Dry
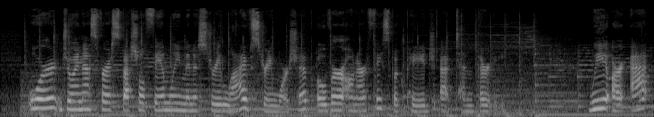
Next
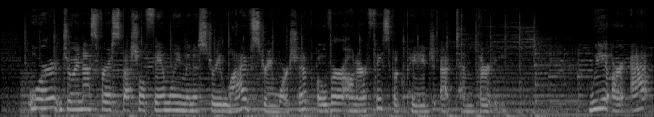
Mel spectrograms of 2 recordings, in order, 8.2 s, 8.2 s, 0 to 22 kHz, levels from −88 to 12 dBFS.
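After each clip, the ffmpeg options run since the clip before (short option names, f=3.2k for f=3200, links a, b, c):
-af "aecho=1:1:4.2:0.94,alimiter=limit=-21.5dB:level=0:latency=1:release=38,volume=-3.5dB"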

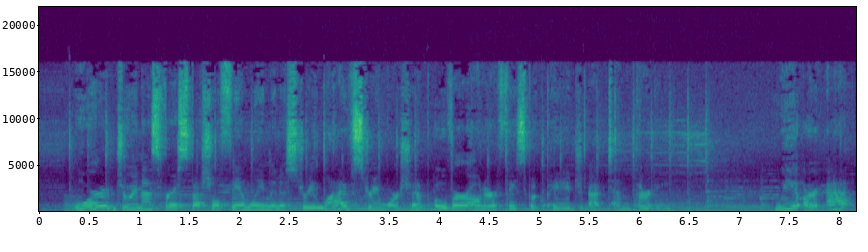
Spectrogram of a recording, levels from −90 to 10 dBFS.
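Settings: -filter_complex "[0:a]highshelf=f=5.5k:t=q:w=3:g=13,acrossover=split=390|460|3000[a][b][c][d];[a]acompressor=threshold=-44dB:ratio=6[e];[e][b][c][d]amix=inputs=4:normalize=0,volume=5.5dB"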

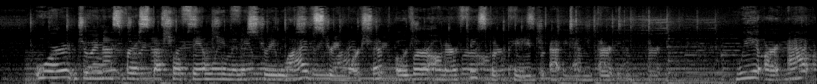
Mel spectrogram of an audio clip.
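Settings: -af "aecho=1:1:483:0.376"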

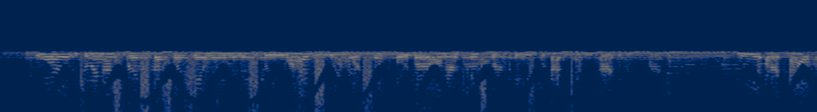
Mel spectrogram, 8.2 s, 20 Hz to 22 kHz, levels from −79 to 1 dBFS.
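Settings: -filter_complex "[0:a]acrossover=split=660[a][b];[b]adynamicsmooth=sensitivity=6:basefreq=1.2k[c];[a][c]amix=inputs=2:normalize=0,lowpass=f=3.3k:t=q:w=0.5098,lowpass=f=3.3k:t=q:w=0.6013,lowpass=f=3.3k:t=q:w=0.9,lowpass=f=3.3k:t=q:w=2.563,afreqshift=-3900,afftfilt=real='re*(1-between(b*sr/1024,290*pow(1800/290,0.5+0.5*sin(2*PI*1.9*pts/sr))/1.41,290*pow(1800/290,0.5+0.5*sin(2*PI*1.9*pts/sr))*1.41))':imag='im*(1-between(b*sr/1024,290*pow(1800/290,0.5+0.5*sin(2*PI*1.9*pts/sr))/1.41,290*pow(1800/290,0.5+0.5*sin(2*PI*1.9*pts/sr))*1.41))':win_size=1024:overlap=0.75,volume=-9dB"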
